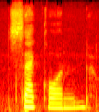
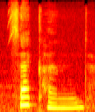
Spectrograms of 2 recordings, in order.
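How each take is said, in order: First: Second as SE-kond, full O; Filipino vowel sounds. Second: Second as SEK-und; weak, reduced ending on second, SEK-und; correct pronunciation. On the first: Teacher shows the Filipino habit, second as SE-kond. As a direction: say second with a clear O in the last syllable. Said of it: "what happens when we say". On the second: Teacher models English vowels, second as SEK-und. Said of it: "this word should be pronounced". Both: Shown as a demonstration.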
